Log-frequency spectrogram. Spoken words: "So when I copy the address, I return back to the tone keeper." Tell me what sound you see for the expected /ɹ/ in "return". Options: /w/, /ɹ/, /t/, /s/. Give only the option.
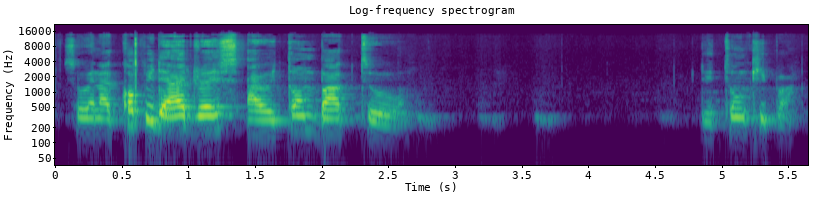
/w/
